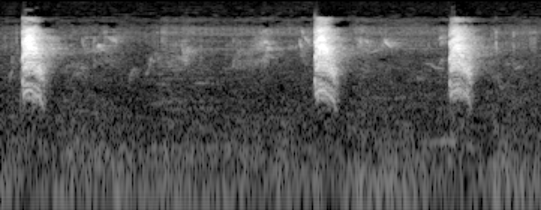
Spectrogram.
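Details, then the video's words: Actively singing long-tailed shrike from a cendet training recording rich in fill-in song; three loud, rough, scratchy notes with faint thin whistles between them. "MASTERAN BURUNG CENDET FULL ISIAN GACOR"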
